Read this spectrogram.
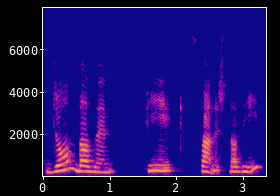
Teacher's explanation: stress will be on the word does and he comes falling goes down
